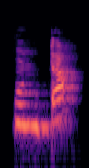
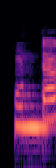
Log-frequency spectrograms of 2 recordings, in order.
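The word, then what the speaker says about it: junta: Overthrow करके वहां military हुंटा, हुंटा government, वो लिखा जनता जाता है बट इट is pronounced as हुंटा, military हुंटा।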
